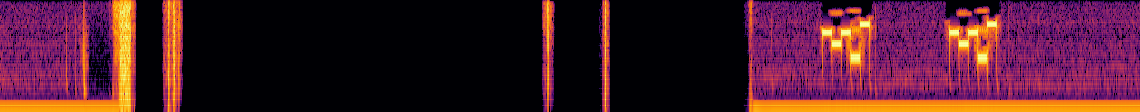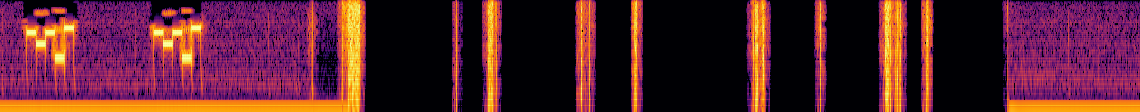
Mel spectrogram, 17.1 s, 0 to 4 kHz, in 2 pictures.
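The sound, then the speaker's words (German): A fire brigade radio alarm tone sequence calling out Florian Eisenberg for a general assistance call: four short, buzzy high tone bursts in two pairs, framed by scattered sharp clicks and static pops before and after. No one speaks. “13 Alarmruf.”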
